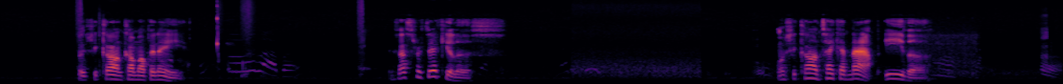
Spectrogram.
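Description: A young man speaks casually into a close microphone, in short bursts.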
